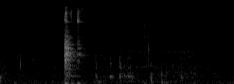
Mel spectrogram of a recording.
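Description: A short, sharp click about two-thirds of a second in, followed by a few faint ticks, over quiet room tone.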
